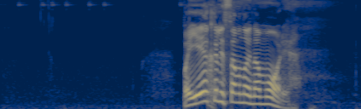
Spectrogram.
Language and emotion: Russian, positive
